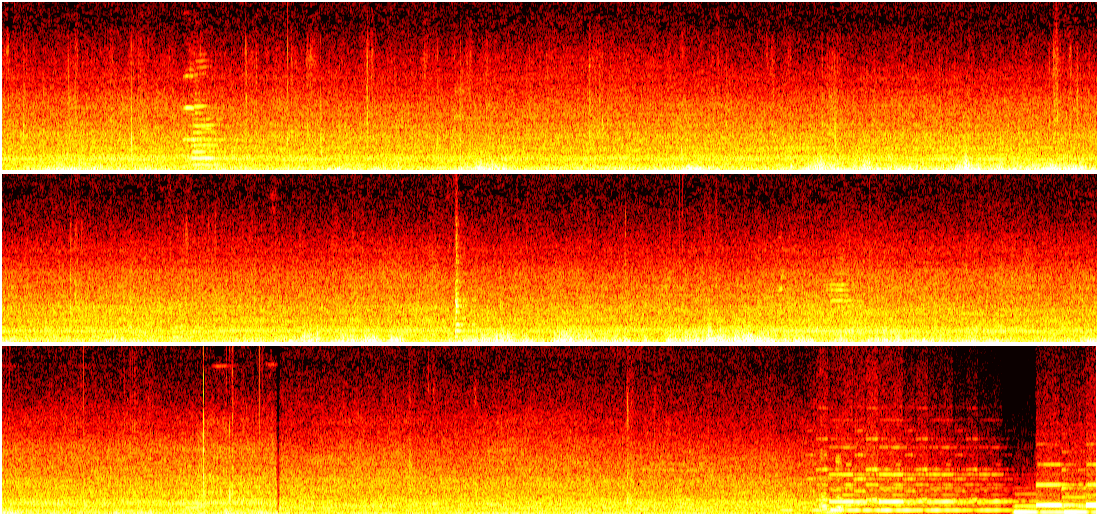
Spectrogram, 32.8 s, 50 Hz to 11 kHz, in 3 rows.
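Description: A steady, continuous alarm tone that stops about 25 seconds in, over irregular low rumbling from wind and the surroundings at a large building fire.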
